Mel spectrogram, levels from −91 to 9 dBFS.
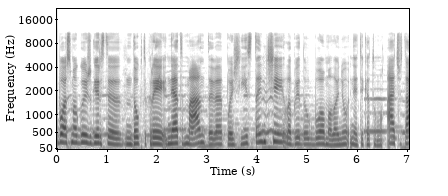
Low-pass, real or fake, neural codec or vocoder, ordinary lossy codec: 10.8 kHz; real; none; MP3, 96 kbps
